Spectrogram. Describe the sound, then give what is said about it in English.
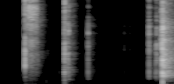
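A can of craft beer being slowly cracked open in a few sharp, bright snaps and clicks, ending in a louder pop with a brief hissing fizz trailing off. No voices. “Ooh, I feel like that was a nice slow crack.”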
